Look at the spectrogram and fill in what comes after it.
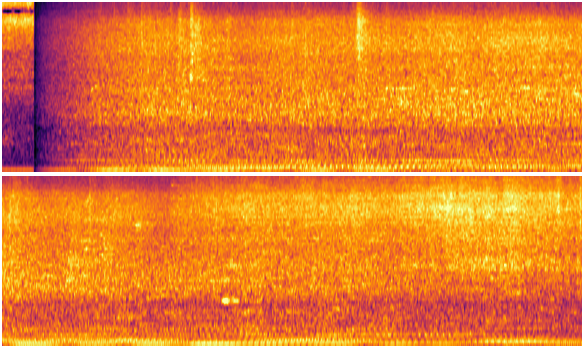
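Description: Passenger train noise from a carriage window: a steady rumbling noise over a low hum that swells and fades every few seconds. It starts abruptly about half a second in.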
